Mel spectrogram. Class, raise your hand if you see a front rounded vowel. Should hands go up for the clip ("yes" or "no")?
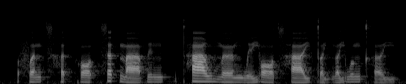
yes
